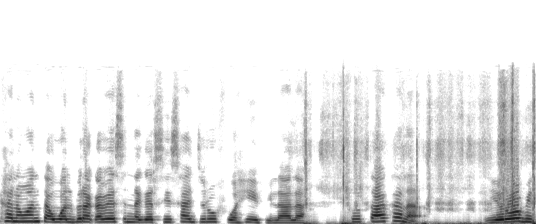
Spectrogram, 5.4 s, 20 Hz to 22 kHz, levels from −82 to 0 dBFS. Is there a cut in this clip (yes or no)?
no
